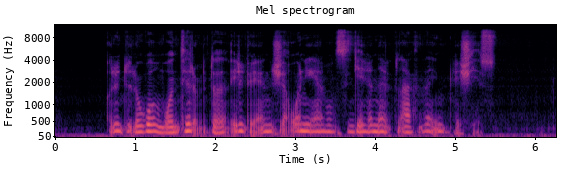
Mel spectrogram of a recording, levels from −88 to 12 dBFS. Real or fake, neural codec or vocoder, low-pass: fake; autoencoder, 22.05 kHz, a latent of 192 numbers a frame, VITS, trained on many speakers; 9.9 kHz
